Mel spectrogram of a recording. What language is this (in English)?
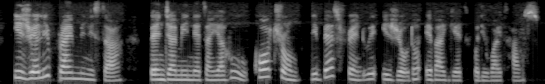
Nigerian Pidgin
